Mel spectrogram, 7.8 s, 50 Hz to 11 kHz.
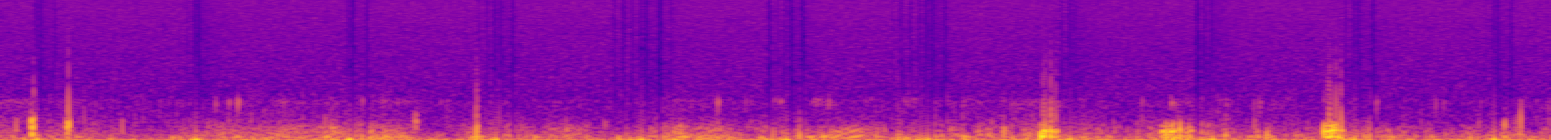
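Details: Active bowel sounds heard through a stethoscope on the abdomen of an adult after a large Christmas dinner with wine, taken after a 22-hour fast. The belly is still swollen, and there is constant gurgling and rumbling.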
